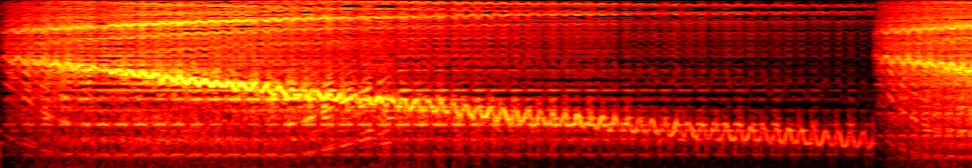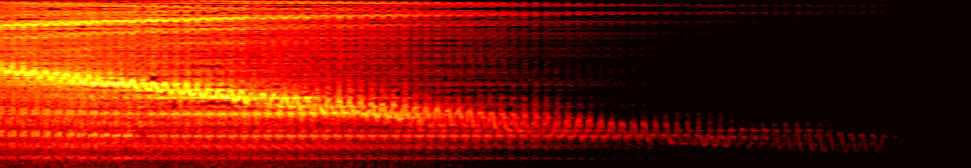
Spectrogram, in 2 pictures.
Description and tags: This is a very short clip i created using the ipad app Animoog.
This clip contains two consecutive tones intended to imitate some form of alien spaceship's engines.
